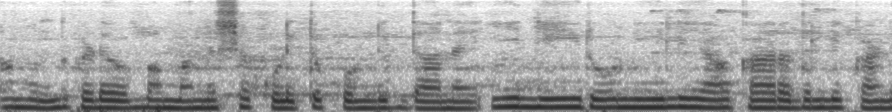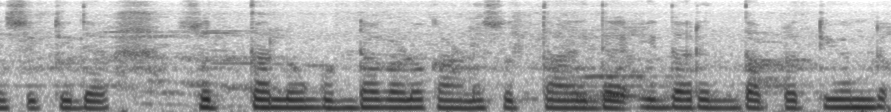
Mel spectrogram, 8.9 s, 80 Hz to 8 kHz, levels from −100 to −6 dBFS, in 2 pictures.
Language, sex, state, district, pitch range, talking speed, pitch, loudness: Kannada, female, Karnataka, Bijapur, 195-210 Hz, 110 wpm, 200 Hz, -29 LUFS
